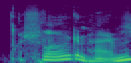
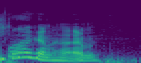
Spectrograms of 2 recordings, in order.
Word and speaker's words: Schlagenheim: And I'm like, that's a Schlagenheim? – Yes. Thank you for pronouncing it. – Yeah. – Schlagenheim. – Schlagenheim.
